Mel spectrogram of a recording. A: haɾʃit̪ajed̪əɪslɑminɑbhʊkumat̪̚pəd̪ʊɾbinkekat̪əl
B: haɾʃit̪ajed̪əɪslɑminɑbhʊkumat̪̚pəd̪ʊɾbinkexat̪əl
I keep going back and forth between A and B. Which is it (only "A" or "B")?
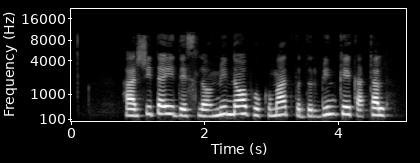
A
